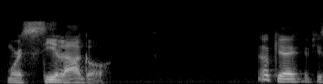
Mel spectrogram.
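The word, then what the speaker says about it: murciélago: All in good fun, guys, but seriously, it's pronounced more like Murcielago.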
